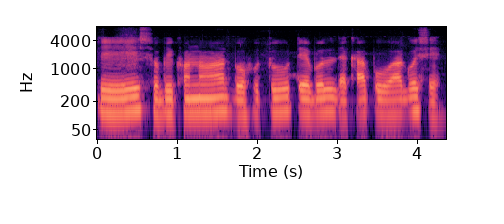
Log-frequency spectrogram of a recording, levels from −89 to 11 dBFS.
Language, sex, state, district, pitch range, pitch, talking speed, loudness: Assamese, male, Assam, Sonitpur, 110-120 Hz, 115 Hz, 95 wpm, -16 LUFS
